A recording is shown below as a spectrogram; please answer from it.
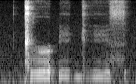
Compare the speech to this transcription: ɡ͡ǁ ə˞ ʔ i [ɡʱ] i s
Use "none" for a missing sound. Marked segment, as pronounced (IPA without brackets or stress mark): ɡʱ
